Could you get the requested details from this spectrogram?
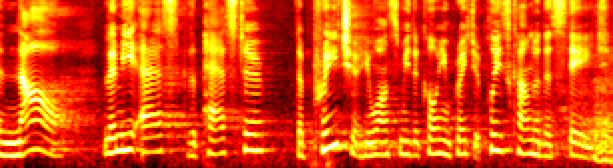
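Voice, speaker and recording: A woman with a Taiwanese accent speaks at a moderate pace in a medium pitch with lively intonation, with audible room echo and noticeable background noise. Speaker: state representative. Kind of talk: speech at a church anniversary. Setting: stage with audience.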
